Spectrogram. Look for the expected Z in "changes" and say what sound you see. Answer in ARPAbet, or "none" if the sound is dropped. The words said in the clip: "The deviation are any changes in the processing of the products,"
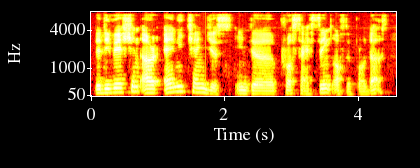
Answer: S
